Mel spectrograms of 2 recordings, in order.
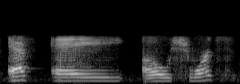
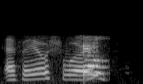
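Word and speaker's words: FAO Schwarz: And I'm going to say it right. It was F A O Schwartz. Am I right? – Yes, F A O Schwartz.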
